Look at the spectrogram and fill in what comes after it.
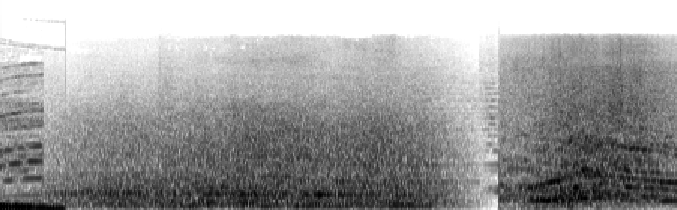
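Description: Car engine sound effect: an engine revving up in pitch at the start, then a steady rushing drive sound, a brief cut just before five seconds in, and another rising rev near the end.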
